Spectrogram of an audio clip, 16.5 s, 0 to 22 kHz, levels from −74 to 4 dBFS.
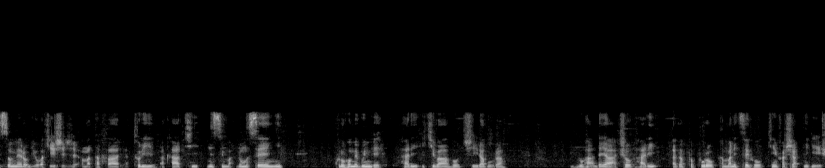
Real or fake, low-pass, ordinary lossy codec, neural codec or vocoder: real; 7.2 kHz; AAC, 32 kbps; none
